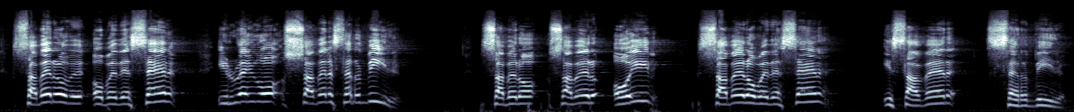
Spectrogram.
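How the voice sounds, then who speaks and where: Male preacher, high-pitched, unhurried, fervent with repeated amens. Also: clear, resonant tone. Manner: passionate, swings from shouting to quiet low asides; repeats phrases, calls for amen from the congregation. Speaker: apostle preaching at a church conference. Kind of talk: sermon.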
